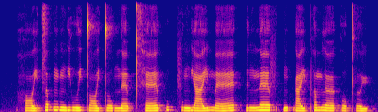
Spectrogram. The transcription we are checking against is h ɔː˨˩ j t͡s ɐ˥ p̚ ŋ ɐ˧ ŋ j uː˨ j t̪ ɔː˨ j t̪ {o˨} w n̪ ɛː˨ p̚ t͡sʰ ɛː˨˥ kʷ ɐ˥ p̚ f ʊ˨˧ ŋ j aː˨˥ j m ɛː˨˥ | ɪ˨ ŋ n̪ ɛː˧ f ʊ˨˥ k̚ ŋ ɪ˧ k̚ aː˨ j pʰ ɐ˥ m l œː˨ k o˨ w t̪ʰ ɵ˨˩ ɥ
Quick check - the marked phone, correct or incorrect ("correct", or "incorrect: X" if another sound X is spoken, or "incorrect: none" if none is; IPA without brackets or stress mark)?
correct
